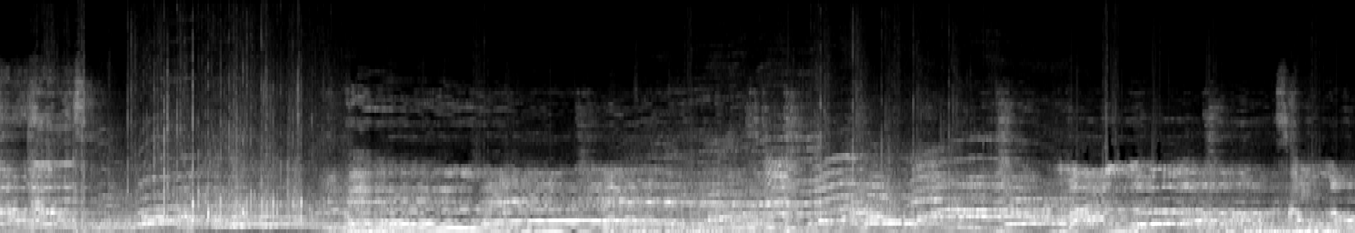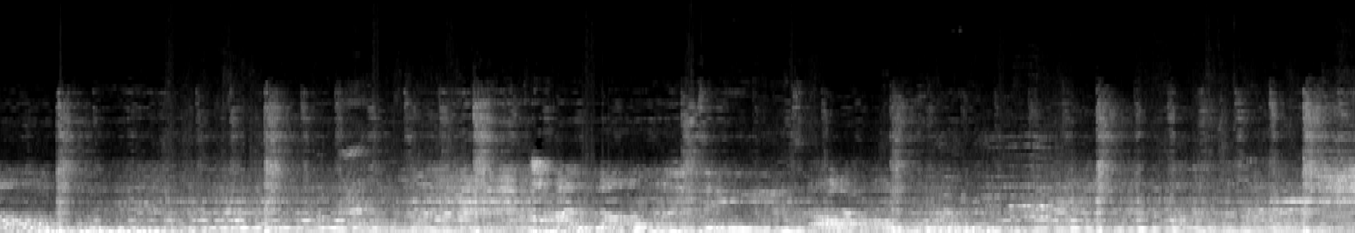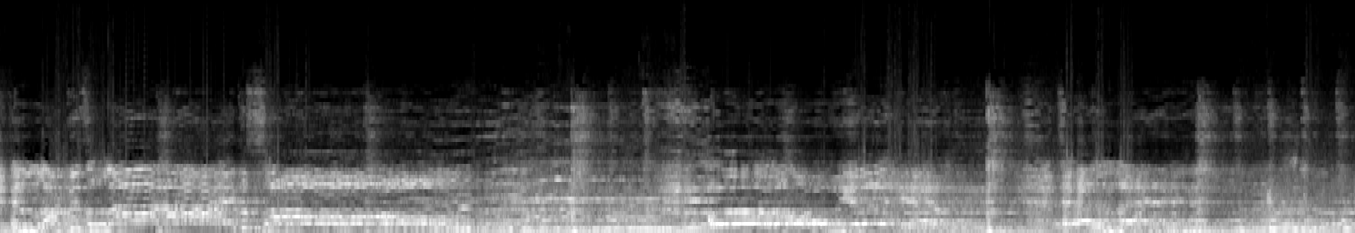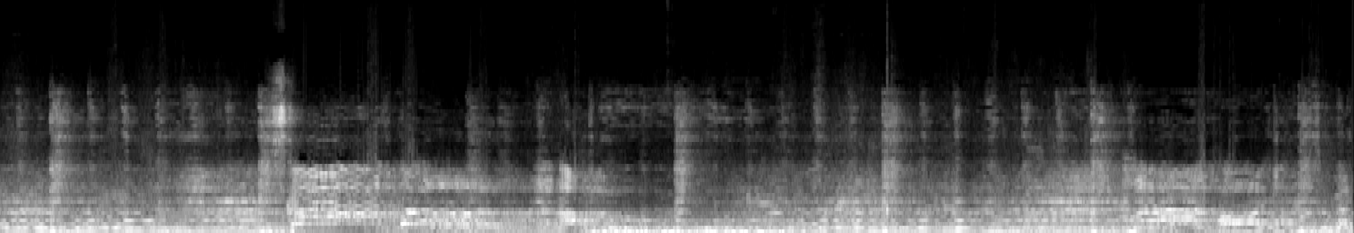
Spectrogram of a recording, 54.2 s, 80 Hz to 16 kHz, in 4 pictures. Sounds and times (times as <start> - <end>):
Music: 0.0 - 54.1
Female singing: 3.5 - 9.0, 9.9 - 16.4, 18.8 - 24.7, 27.2 - 32.0, 34.1 - 36.8, 37.4 - 40.4, 43.2 - 49.2, 51.5 - 54.1.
